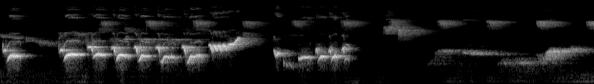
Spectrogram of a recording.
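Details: Morning song of a white-rumped shama: a quick series of repeated, evenly spaced chirping notes, then shorter grouped notes and soft sliding whistles, with thin high notes above.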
